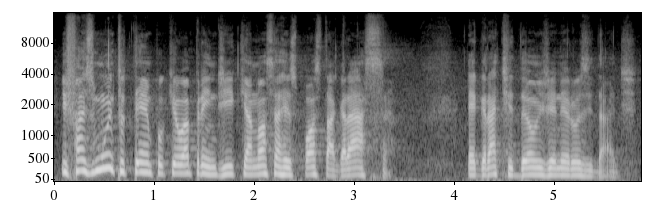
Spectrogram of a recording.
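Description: Speaking with passion in a hall with long reverb, a middle-aged pastor from Brazil delivers a sermon, repeating phrases rhetorically to build each point. He has a Brazilian Portuguese accent and a slightly high voice at a moderate pace.

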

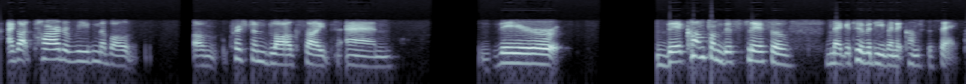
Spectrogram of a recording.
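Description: A woman from the Bahamas, an author talking candidly in an interview, animated and laughing often, with many restarts. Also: on the low side, measured pace, long pauses, no echo. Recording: tinny phone-line sound.

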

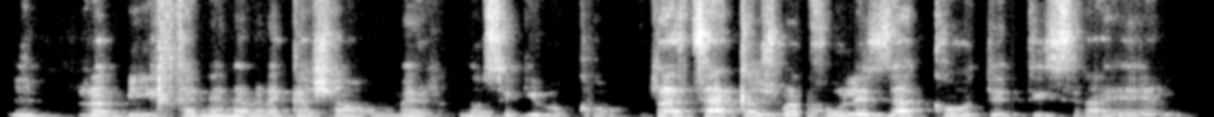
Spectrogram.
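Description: A man's voice: a little high, normal speed. A man giving a Torah sermon in Spanish-language teaching style, telling stories, acting out quoted voices and asking his audience questions. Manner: storytelling, animated, acts out quotes. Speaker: rabbi.

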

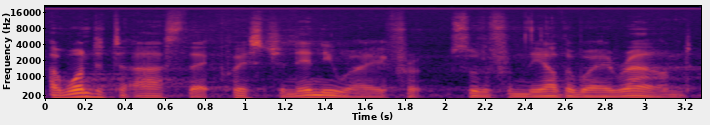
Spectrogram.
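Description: A man with a very deep voice interviews an author, asking probing questions in an easy, conversational manner. His voice rings with a long reverb from the room. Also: fast talker.

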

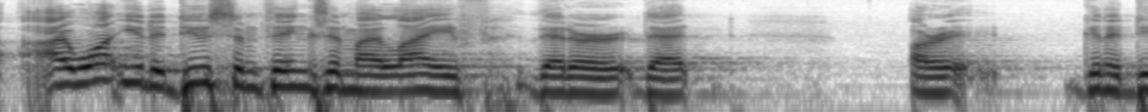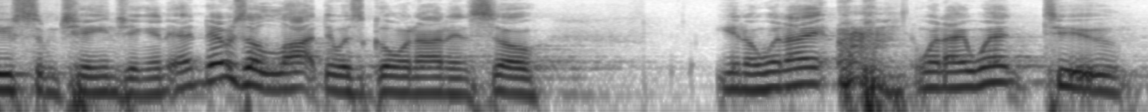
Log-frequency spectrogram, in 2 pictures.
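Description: Middle-aged pastor guy, gravelly voice, chatty rambling sermon, big echoey church. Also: medium pitch, darkish tone. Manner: rambling, chatty, laughs often. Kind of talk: informal sermon storytelling. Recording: reverberant church hall.

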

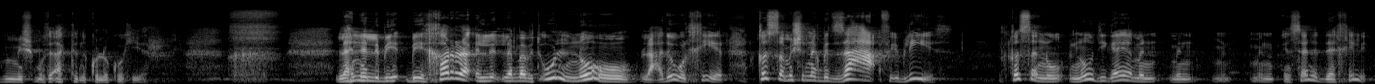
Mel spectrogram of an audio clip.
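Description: A man with an Egyptian Arabic accent delivers a sermon in an animated style, slipping into English now and then. His voice sits a little high and rings with a bright, forceful edge. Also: brisk. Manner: animated preaching with English asides and frequent restarts. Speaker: pastor. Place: church meeting hall.

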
